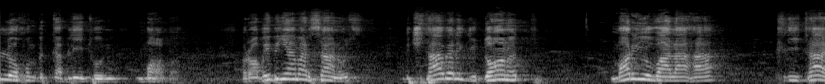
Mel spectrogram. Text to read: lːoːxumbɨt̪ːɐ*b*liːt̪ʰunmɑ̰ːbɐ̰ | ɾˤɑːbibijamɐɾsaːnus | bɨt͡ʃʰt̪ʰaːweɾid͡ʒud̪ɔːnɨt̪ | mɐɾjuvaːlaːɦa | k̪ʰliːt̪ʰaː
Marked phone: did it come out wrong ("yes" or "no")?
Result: no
